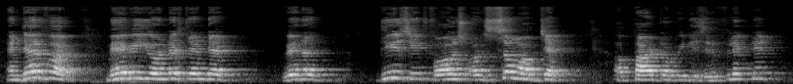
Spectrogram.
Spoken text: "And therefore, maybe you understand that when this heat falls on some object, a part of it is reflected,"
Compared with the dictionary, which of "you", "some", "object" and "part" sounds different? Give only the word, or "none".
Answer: none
